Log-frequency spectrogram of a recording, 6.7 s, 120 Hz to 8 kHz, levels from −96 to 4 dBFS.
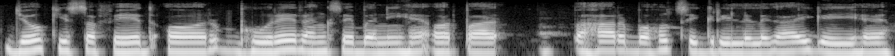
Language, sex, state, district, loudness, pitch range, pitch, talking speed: Hindi, male, Himachal Pradesh, Shimla, -12 LUFS, 165-180 Hz, 170 Hz, 160 wpm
